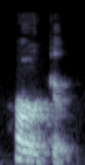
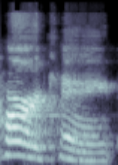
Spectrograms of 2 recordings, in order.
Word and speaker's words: Hurricane: you how to pronounce Hurricane. It's not hurricane, it's hurricane."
